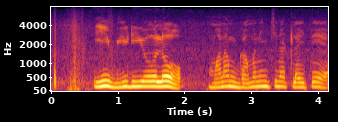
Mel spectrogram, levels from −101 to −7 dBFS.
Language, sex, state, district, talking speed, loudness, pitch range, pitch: Telugu, male, Andhra Pradesh, Sri Satya Sai, 70 wpm, -16 LUFS, 160-180 Hz, 175 Hz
